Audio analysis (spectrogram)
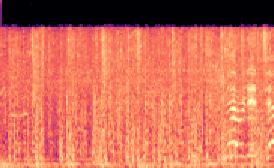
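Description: Horse hooves clip-clop steadily in the Red Dead Redemption video game, a quick trotting rhythm under a bed of low rumble, with a brief whinny-like tone near the end.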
